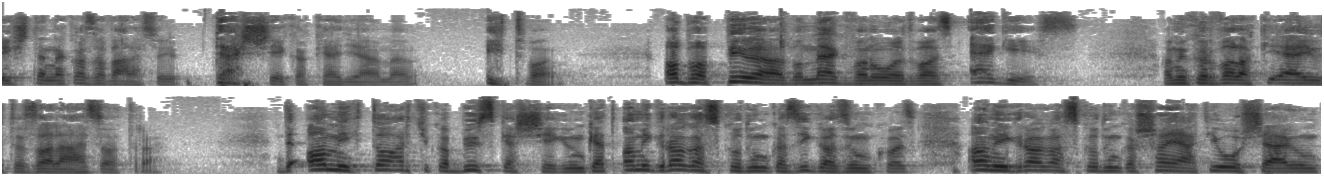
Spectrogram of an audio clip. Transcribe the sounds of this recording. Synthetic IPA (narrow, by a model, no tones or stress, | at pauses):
iʃt̪ɛnːɛkɒzɒvaːlɒst̪ot̪ɛʃːeːkɒkɛɟɛ̰lmɛ̰m | it̪ʋɒ̰n | ɒbːɒpilːɒnɒd̪bɒmːɛɡvɒno̞ld̪ʋɒːzɛɡeːs | ɒmiko̞rvɒlɒkiɛljut̪ɒzɒlaːzɒt̪rɒ̰ | d̪ɛʔɒmikt̪ɒrcukɒbyskɛʃːeːɡyŋkɛt̪ɒmiɡrɒɡɒsko̞d̪uŋkɒziɡɒzuŋkho̞zɒmiɡrɒɡɒsko̞d̪uŋkɒʃɒjaːt̪joːʃaːɡuŋk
